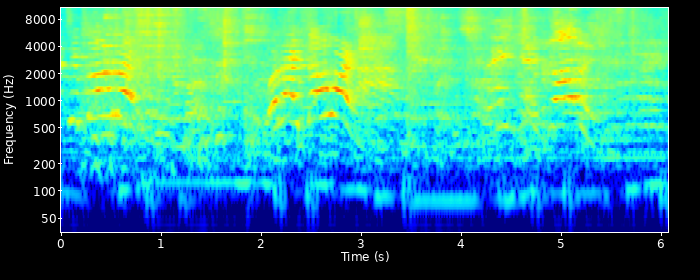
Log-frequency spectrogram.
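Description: A child's high-pitched squeals, three of them, each rising and falling in pitch, the middle one the longest and loudest.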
